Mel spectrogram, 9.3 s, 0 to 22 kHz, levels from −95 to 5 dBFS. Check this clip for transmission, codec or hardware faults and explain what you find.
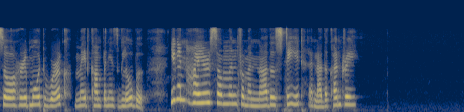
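One fault stands out: a short, rough burst with pops and a brief change in level, from 5.53 to 5.63 s. These are bit errors on an ADPCM link, here the G.722 wideband path. Flipped bits, around half a percent of them, throw the decoder's step size and predictor off track. Each error therefore rings on for some milliseconds instead of clicking once.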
